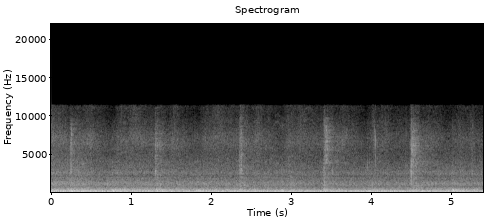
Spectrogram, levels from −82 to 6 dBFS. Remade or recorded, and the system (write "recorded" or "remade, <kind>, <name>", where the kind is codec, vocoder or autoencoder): recorded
